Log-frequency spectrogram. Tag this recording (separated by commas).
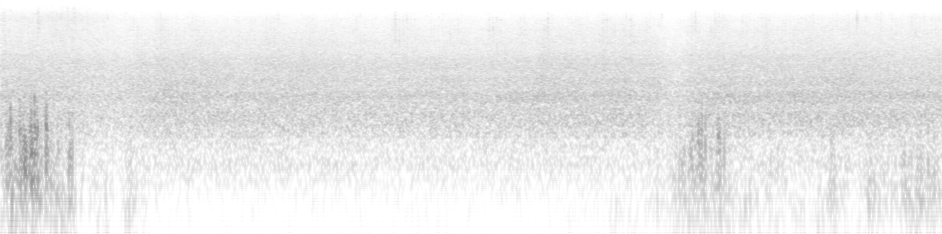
Sailboat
